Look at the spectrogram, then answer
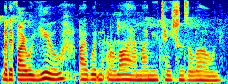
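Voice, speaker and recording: A woman plays a knowing mage and healer from a video game. Her voice is a little low, and she explains things in a measured, forthright way over faint ambient noise. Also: flat delivery, lightly acted. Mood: clinical, matter-of-fact.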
